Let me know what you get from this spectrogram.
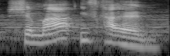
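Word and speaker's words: Shema Yisrael: de shemaki é basicamente Essa oração é é pronunciada assim Chamar Israel Adonai e Lorraine Adonai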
